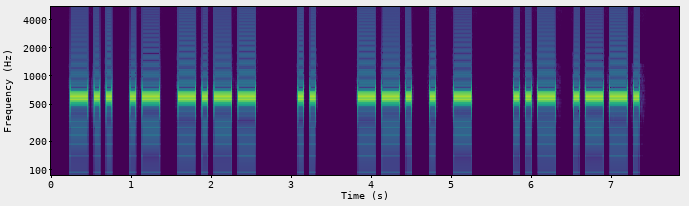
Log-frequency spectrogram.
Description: Morse code, heard as a keyed tone, about 16 wpm, 600 Hz. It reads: DAY I GET UP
